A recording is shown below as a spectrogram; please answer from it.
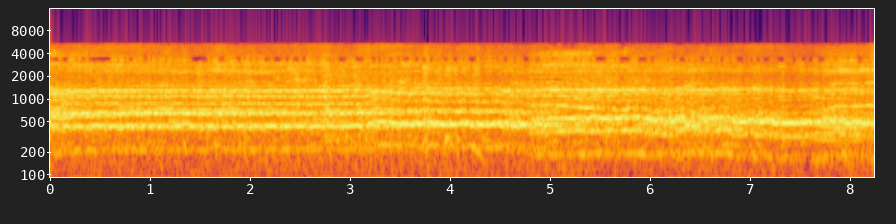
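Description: A man singing a marsiya, a Shia mourning elegy in Urdu, in soz khwani style, holding long drawn-out notes that shift slowly in pitch.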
